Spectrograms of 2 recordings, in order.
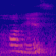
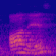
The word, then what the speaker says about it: honest: pronunciation you see the age here it's not pronounced so don't get tricked by the age it's not han is it's honest that's something very special in english so honest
